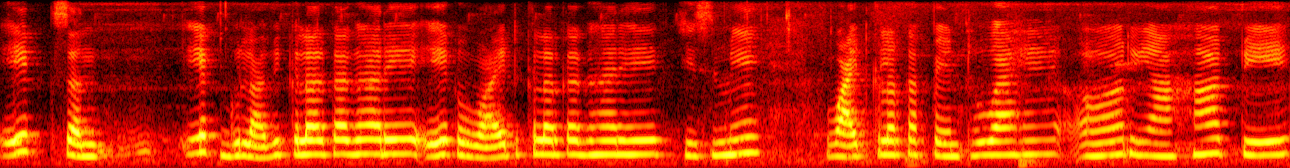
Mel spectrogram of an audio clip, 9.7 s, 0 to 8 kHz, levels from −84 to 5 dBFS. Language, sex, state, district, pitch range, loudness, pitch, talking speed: Hindi, male, Chhattisgarh, Raipur, 225-255 Hz, -17 LUFS, 245 Hz, 155 wpm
